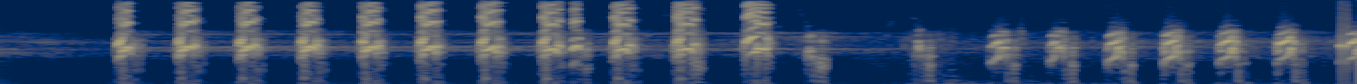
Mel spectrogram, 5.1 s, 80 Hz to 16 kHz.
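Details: Female white-tailed eagle calling outside the nest at a Latvian nest site, 4 March 2017, 18:12: a long run of sharp yelping notes, about three per second, pausing briefly before a second, slightly softer run.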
